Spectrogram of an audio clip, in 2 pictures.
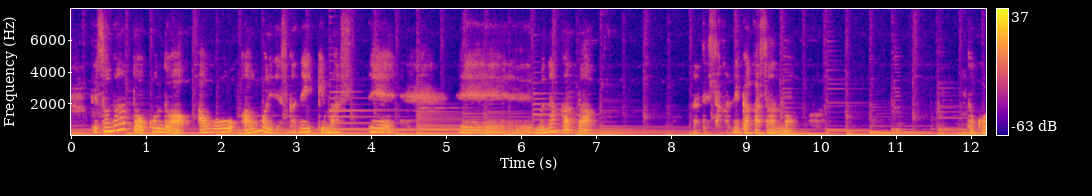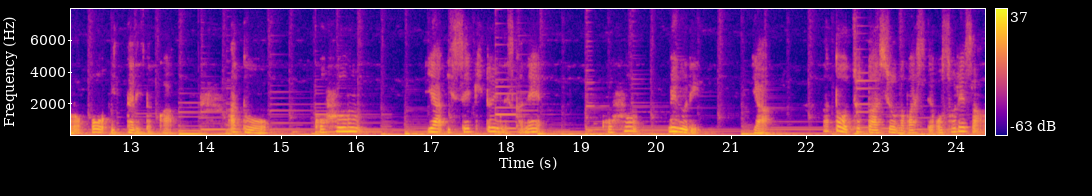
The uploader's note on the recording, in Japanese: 梅雨ですね。窓を開けて雨音を聞きながら録音しました。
